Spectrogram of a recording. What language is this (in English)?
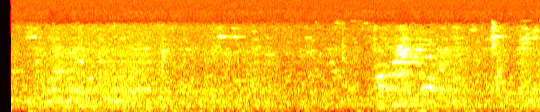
Chinese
